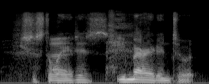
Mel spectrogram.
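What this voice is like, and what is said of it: Anton Chigurh impression. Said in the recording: “do an Anton Chigurh impression”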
